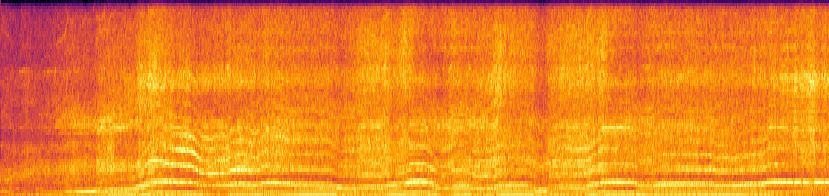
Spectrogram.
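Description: FPV quadcopter's brushless motors and propellers whining. The pitch climbs about a second in, then holds high with small rises and dips as the throttle is worked.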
